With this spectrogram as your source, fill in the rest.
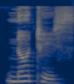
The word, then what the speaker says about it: notice: 혼자 소리 나서 쓰 노티스 한 번에 읽으면 notice notice 주목 주목하다 또는 안내 문이라는 뜻이에요 th n 이중 자음으로 영어 발음 기요 번대기 소리가나요 여기서는 스라고 써 줄게요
